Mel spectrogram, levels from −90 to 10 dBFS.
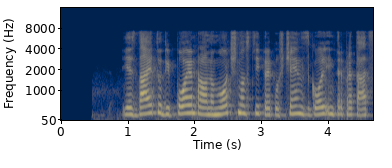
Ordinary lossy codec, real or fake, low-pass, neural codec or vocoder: none; fake; 7.2 kHz; codec, 16 kHz, 2 kbps, FreqCodec, larger model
